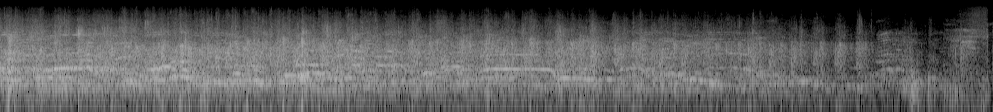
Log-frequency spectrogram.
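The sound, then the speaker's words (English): An audience at a morning church service claps hands at the preacher's call in a dense, sustained burst of applause with scattered cheers and voices mixed in, staying loud and steady before thinning out near the end. “Come on and clap your hands if you really believe he's all that you need him to be.”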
